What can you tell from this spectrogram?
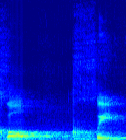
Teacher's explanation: tetap ada bunyi dengkur pada huruf kha ya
